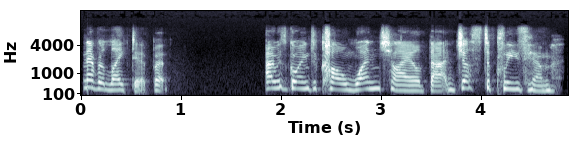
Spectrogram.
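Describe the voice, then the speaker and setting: A woman's voice: fairly high pitch, unhurried, dry recording, natural voice. An actress playing a lovesick, obsessive jilted young woman in the impassioned style of 1940s radio drama. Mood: wistful, despairing. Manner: melodramatic, yearning, impassioned.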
